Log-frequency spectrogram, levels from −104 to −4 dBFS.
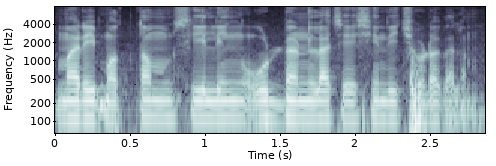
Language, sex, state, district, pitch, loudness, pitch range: Telugu, male, Karnataka, Bangalore, 110 Hz, -19 LUFS, 105-110 Hz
